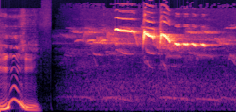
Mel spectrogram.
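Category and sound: bird, tit birdsong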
